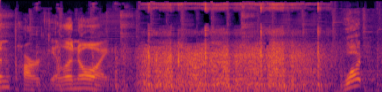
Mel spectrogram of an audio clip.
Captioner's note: gunfire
